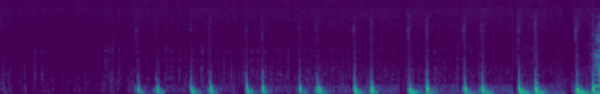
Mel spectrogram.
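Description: Heartbeat sound effect: a low double thump, lub-dub, repeating a little under twice a second, starting about a second and a half in after near silence. It marks a character's nervous panic.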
